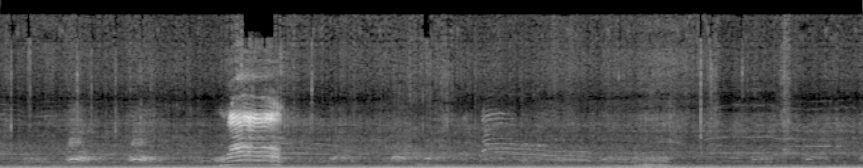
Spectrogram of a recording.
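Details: Tiny black-and-brown tortoiseshell street cat at a Japanese park or port, petted while it sits close by, lets out one clear, arching meow amid soft chirping calls and constant low outdoor rumble.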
